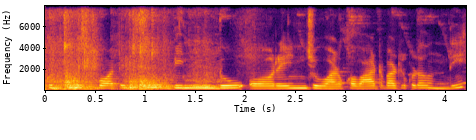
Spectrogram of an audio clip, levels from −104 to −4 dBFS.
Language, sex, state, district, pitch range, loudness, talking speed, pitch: Telugu, female, Andhra Pradesh, Annamaya, 210-230 Hz, -14 LUFS, 155 wpm, 220 Hz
